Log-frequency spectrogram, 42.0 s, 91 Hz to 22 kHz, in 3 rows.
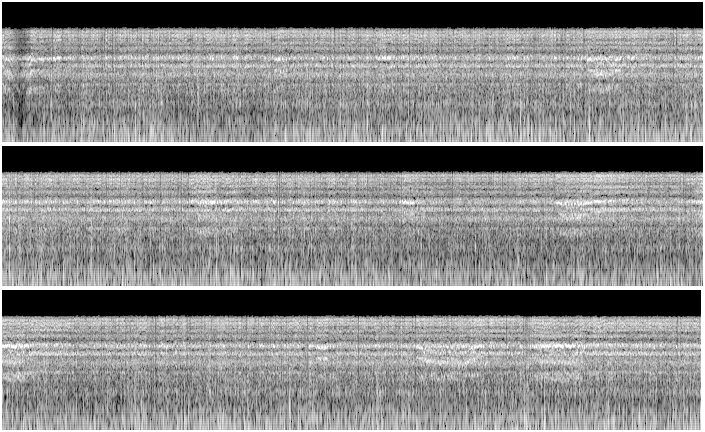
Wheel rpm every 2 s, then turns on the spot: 190, 230, 230, 230, 230, 230, 220, 230, 230, 230, 230, 230, 230, 230, 220, 230, 230, 230, 210, 220, 230.
none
